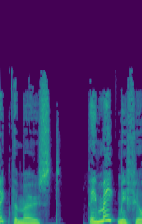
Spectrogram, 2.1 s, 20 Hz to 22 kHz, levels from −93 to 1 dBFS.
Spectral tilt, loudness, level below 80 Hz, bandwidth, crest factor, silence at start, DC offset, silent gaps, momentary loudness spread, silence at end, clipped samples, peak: -5 dB/octave; -21 LUFS; -60 dBFS; 15.5 kHz; 16 dB; 0 s; under 0.1%; 0.97-1.24 s; 10 LU; 0 s; under 0.1%; -6 dBFS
